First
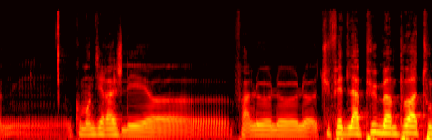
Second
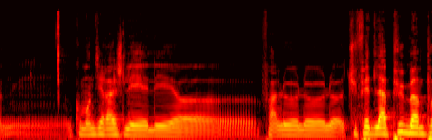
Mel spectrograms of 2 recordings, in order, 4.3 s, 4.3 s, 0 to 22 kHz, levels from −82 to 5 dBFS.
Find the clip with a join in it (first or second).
first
